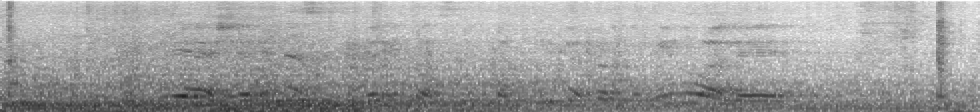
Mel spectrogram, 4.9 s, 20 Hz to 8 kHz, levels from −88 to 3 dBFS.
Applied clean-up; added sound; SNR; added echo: none; Engine; -4 dB; reverberation time 1.1 s.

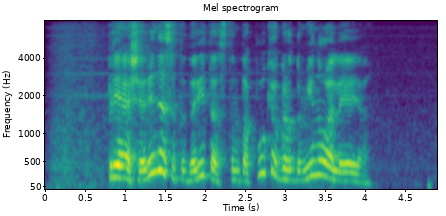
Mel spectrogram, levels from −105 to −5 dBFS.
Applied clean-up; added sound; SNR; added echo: none; none; none; none.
